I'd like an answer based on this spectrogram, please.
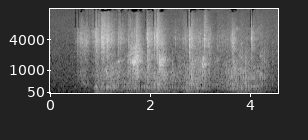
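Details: An English Bulldog mother playing with her puppy on a play mat gives soft, broken whines and grunts in irregular bursts.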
